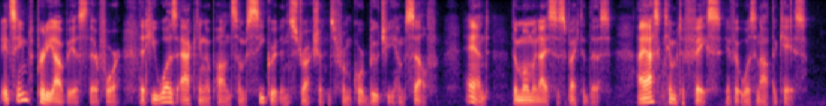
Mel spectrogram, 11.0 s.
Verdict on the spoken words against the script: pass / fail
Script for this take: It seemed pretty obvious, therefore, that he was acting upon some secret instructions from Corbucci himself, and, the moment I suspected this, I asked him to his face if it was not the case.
fail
